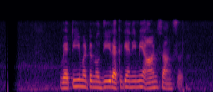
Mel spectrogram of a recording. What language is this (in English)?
Sinhala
